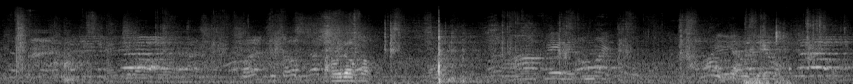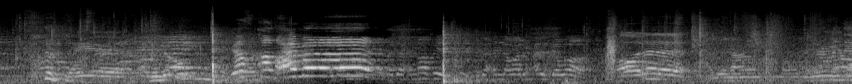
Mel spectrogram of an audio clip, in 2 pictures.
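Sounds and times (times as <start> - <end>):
sharp bangs: 4.3 - 5.2, 12.9 - 13.7
men shouting: 9.8 - 12.5.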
